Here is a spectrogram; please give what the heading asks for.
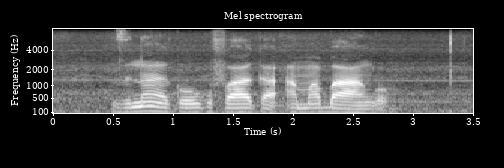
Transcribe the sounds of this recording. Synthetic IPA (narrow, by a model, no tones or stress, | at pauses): zinakʼɔokʼufakʼaʔamaɓaːŋɡʱɔ̰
